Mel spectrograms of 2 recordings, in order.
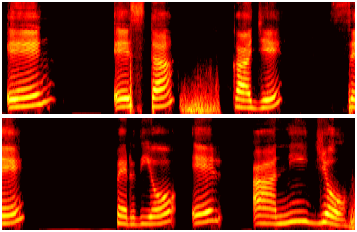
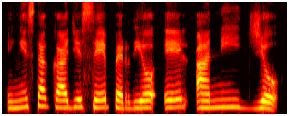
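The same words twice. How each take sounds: First: Loud, slow, separated words; word by word, louder. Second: Said in the usual way. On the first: Shown as a demonstration. Teacher rereads the sentence word by word, louder. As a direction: announce each word clearly. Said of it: "A ver". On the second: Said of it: "Muy bien".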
